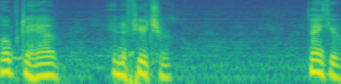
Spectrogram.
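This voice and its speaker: A man with a fairly high pitch speaks in a dark, mellow tone. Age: 80s+. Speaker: war veteran. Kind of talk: testimony.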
